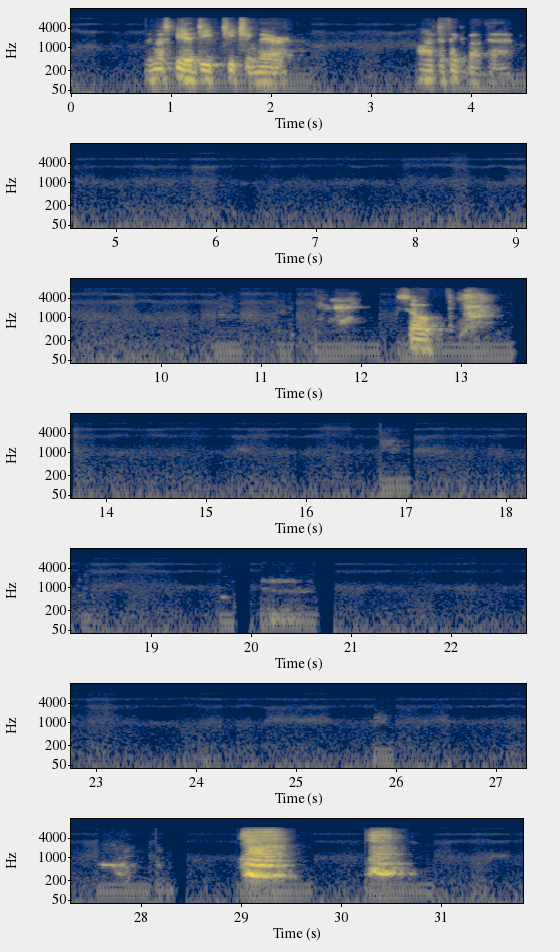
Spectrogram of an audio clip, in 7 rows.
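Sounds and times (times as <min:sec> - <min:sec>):
speech: 0:00.7 - 0:02.2, 0:03.5 - 0:04.5, 0:12.4 - 0:13.2
small dog coughing: 0:13.0 - 0:13.4, 0:27.6 - 0:28.0, 0:29.0 - 0:29.6, 0:30.2 - 0:30.8
small dog snorting: 0:29.0 - 0:29.6, 0:30.3 - 0:30.7.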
